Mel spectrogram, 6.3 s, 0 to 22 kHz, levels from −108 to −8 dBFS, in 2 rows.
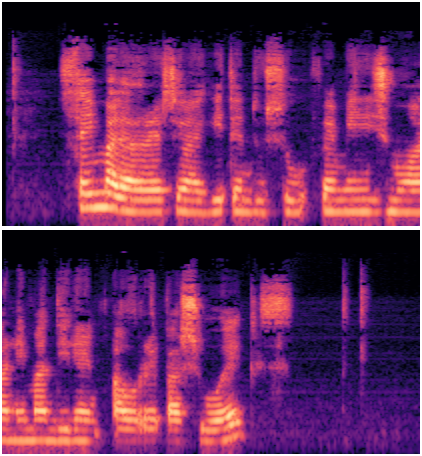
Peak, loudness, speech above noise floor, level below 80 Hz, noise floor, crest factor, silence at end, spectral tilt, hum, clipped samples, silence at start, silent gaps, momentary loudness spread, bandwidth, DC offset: -4 dBFS; -22 LUFS; 27 dB; -62 dBFS; -49 dBFS; 18 dB; 0.4 s; -3 dB/octave; none; under 0.1%; 0.05 s; none; 11 LU; 12.5 kHz; under 0.1%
